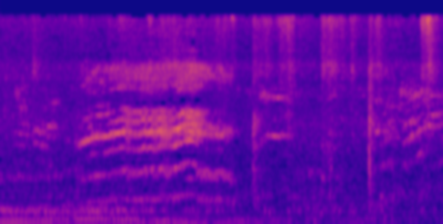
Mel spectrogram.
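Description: Domestic cat meowing once, a single long, wavering call of about a second and a half, starting about a second in.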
